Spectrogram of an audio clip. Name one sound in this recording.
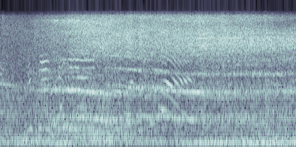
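A locomotive engine roars as it passes.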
